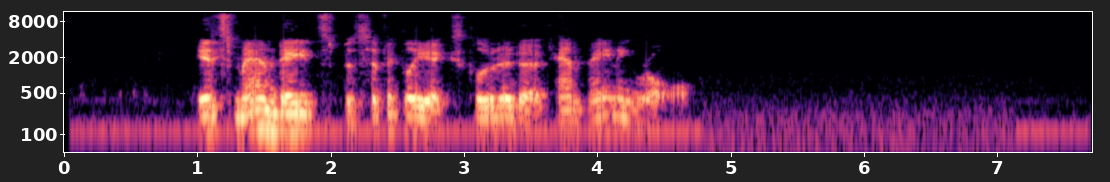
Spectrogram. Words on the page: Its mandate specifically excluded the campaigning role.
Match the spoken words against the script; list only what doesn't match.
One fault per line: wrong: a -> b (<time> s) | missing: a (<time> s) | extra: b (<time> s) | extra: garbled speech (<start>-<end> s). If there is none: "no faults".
wrong: the -> a (3.4 s)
